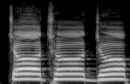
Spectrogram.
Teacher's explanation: આ બધા તાલવ્ય વર્ણાનામમાં આવશે એટલે કે તાલુ સ્થાનેથી ઉચ્ચારાતા વર્ણો છે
